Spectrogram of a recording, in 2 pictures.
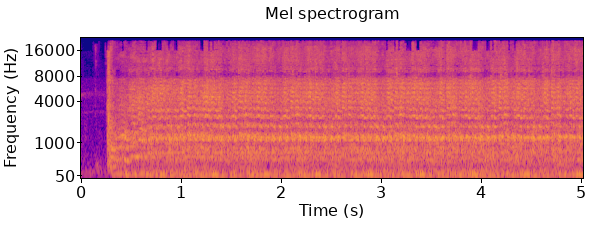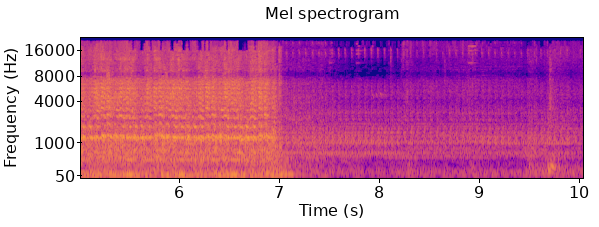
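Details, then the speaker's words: Tiny-home conversion van, sat abandoned a decade, on jump pack: steady cranking about four turns a second for seven seconds, never catches; fuel pump heard running, spark suspected missing. "The pump is definitely running. Try to crank it one more time and then we'll take the doghouse off and see if it's got spark. I hear the fuel pump running, but maybe it doesn't have spark."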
